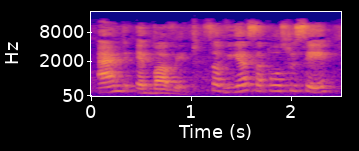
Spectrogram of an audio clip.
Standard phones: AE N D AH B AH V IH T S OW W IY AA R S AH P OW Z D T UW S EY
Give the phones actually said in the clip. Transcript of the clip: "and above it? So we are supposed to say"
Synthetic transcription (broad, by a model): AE N D AH B AH V IH T S OW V IY AA R S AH P OW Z T UW S EY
